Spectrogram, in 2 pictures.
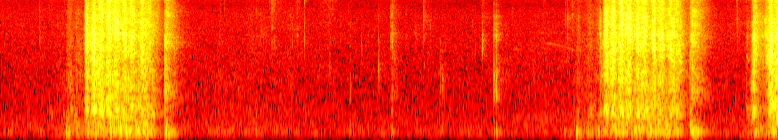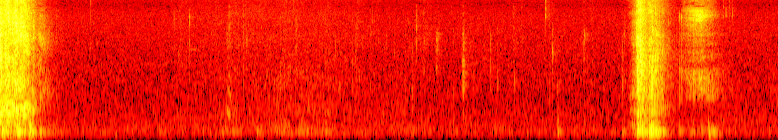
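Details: Pet Chihuahua sneezing indoors, later checked by a vet and found fine: four sharp, breathy bursts, two close together midway and one alone near the end, with a quiet small room between them.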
